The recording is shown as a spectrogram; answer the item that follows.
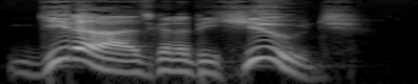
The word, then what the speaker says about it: Ghidorah: King Ghidorah. That's how we pronounce it. But if you listen to the Japanese, it's Ghidorah, King Ghidorah.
